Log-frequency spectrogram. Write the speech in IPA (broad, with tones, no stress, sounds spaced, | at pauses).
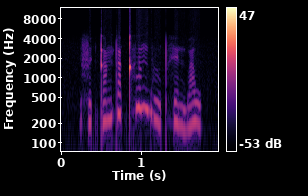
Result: f e˨˩ k̚ t a˦˥ ŋ t a˥˩ t̚ kʰ l ɯ˥˩ ŋ b ɯː˩˦ pʰ e˨˩ n b a˥˩ w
